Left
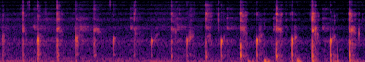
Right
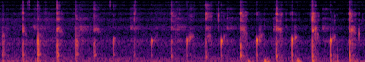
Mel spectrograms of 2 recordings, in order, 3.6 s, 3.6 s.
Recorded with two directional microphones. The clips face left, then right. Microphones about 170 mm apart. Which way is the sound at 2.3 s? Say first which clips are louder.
Left 3 dB; 20° left (ahead or behind).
